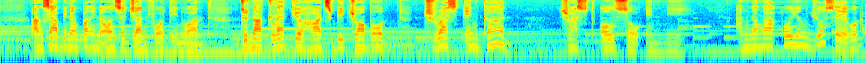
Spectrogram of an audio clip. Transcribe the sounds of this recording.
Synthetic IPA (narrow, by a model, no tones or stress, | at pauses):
ʔɐ̰ŋsaːbɪnɐŋpɐŋɪnoʔo̞nsɐd͡ʒanfoɹt̪ĩnwãnd̪unat̪lɛt̪̚jɔɹɦaɹt̪sbit̪ɹabəld̪̚t̪ɹast̪ɪ̃nɡad̪̚ | t̪ɹast̪ʔɔlsowʔɪnmi | ʔɐŋnɐŋaːkojʊŋd͡ʒo̞sɛwɐɡ̚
